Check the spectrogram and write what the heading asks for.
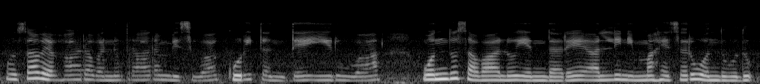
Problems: none marked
